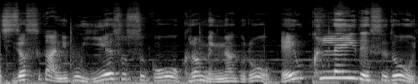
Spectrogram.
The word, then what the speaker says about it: 에우클레이데스: 유클리드는 사실 영어로 발음하는 이름이고 원래 발음은 에우클레이데스라고 불러야 한다고 하는데요. 원래대로라면 시저가 아니고 카이사르고 지저스가 아니고 이에소스고 그런 맥락으로 에우클레이데스도 유클리드라고 무식한 미국인들이 지멋대로 부른 거죠.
